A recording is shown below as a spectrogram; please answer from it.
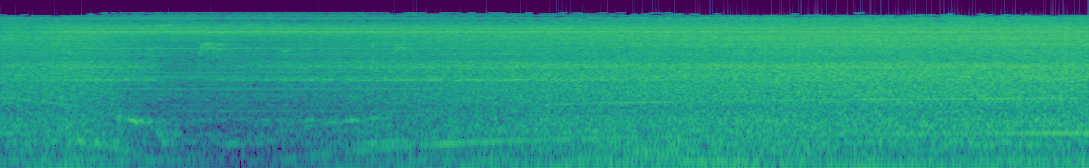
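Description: AC induction motor driven by a home-built field-oriented-control inverter, spinning down and then speeding up again the other way toward full power. Its whine falls in pitch over the first second or so, dips quiet briefly, then rises steadily in pitch and loudness.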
